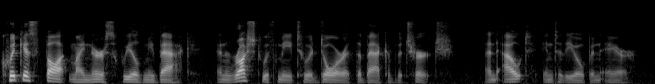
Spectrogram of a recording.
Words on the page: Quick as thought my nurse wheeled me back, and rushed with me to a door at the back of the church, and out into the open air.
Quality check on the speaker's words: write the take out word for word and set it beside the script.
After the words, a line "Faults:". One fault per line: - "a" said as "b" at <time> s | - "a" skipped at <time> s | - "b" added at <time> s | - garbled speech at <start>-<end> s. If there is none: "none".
Quick as thought my nurse wheeled me back, and rushed with me to a door at the back of the church, and out into the open air.
Faults:
none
